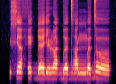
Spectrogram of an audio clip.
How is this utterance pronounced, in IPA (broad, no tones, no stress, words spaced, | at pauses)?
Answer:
xʲaheɡ͡bɛɾʲe ɭaɡ͡bədʱa ŋ͡mədɤ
